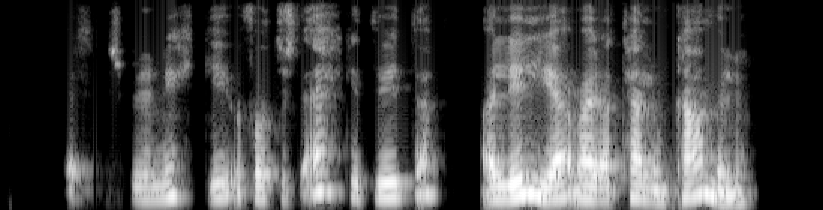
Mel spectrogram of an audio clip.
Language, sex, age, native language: Icelandic, female, 60-69, Icelandic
